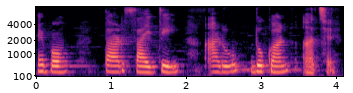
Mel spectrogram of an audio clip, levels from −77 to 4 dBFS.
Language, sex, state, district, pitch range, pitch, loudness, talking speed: Bengali, female, Tripura, West Tripura, 205-220 Hz, 210 Hz, -17 LUFS, 115 wpm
